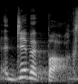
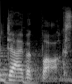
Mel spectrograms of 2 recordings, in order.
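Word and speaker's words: dybbuk: Next up we have the Dick Box or Duk Box depending on who you ask. The pronunciations are different all over the interwebs.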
